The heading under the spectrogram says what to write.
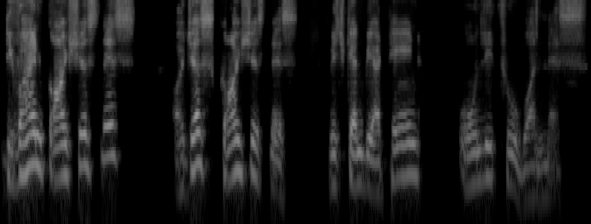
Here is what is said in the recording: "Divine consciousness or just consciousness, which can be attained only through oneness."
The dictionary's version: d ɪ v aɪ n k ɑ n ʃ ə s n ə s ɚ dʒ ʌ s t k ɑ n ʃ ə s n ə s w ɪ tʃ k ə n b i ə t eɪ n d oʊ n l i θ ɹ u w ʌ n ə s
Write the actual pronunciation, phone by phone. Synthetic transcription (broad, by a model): d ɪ v aɪ n k ɑ n ʃ ə s n ə s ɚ dʒ ʌ s t k ɑ n ʃ ə s n ə s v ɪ tʃ k ə n b i ə t eɪ n d oʊ n l i t ɹ u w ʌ n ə s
